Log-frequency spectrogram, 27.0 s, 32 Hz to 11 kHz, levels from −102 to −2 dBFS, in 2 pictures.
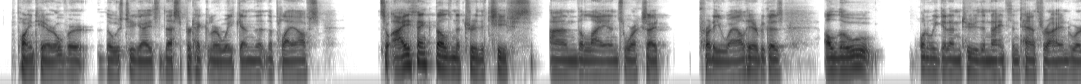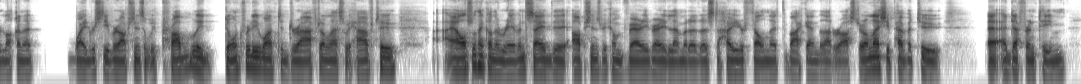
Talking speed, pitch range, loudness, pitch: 200 wpm, 80-95 Hz, -25 LUFS, 85 Hz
